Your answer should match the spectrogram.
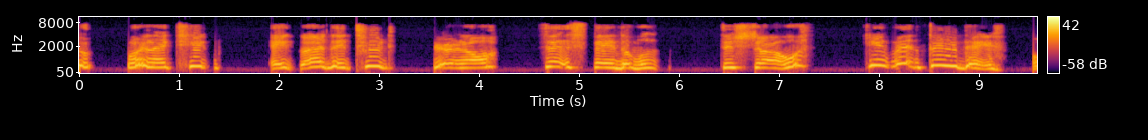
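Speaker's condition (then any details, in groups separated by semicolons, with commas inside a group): Cerebral palsy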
